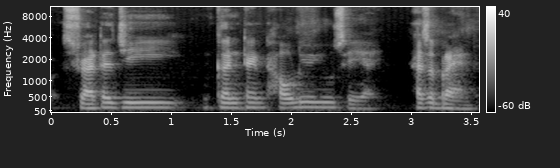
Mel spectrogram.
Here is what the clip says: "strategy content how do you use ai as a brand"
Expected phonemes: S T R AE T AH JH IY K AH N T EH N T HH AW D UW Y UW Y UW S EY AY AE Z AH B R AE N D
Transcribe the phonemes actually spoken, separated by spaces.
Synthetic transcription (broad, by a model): S T R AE T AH JH IY K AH N T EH N T HH AW D UW Y UW Y UW S EY AY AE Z AH B R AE N D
